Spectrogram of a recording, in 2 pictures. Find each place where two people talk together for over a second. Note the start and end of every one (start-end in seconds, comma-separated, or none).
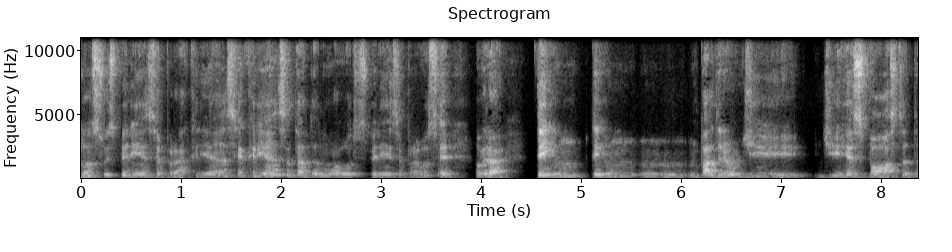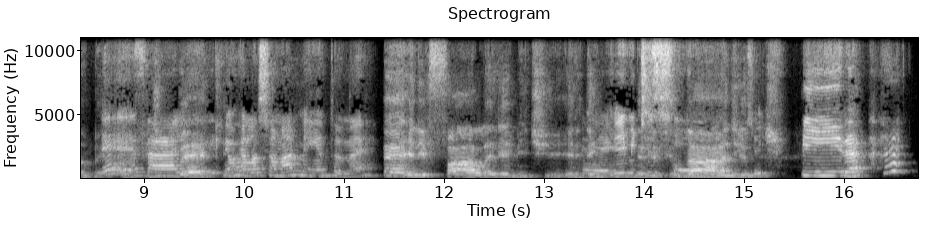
8.6-10.0, 13.4-15.1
